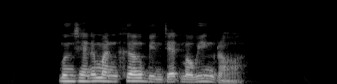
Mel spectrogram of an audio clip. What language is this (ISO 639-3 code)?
tha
